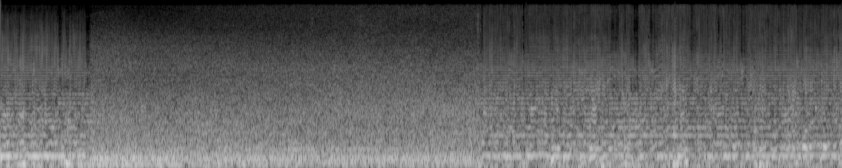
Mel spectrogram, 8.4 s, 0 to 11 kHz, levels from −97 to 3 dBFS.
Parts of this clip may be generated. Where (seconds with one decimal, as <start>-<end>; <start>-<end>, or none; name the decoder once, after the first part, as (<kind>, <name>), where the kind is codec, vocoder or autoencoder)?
0.0-0.9 (vocoder, BigVGAN v2); 4.8-8.4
